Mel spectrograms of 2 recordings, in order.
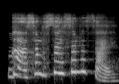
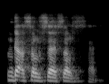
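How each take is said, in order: First: High, exasperated whine on "Nggak selesai-selesai"; fed-up high wail. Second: Said in the usual way. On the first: Retold or imitated. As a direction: squeal "Nggak selesai-selesai" high and louder in mock despair. Complaining about endless troubles.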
